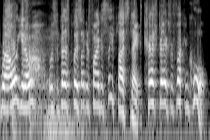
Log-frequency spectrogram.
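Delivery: put-on high-pitched, defensive kid; street kid. Kid defending sleeping in the trash, high-pitched. Game master voices the garbage-pile kid.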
